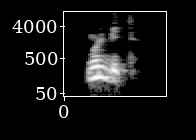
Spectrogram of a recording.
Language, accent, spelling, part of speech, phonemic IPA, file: French, France, moule-bite, noun, /mul.bit/, LL-Q150 (fra)-moule-bite.wav
- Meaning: budgie smugglers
